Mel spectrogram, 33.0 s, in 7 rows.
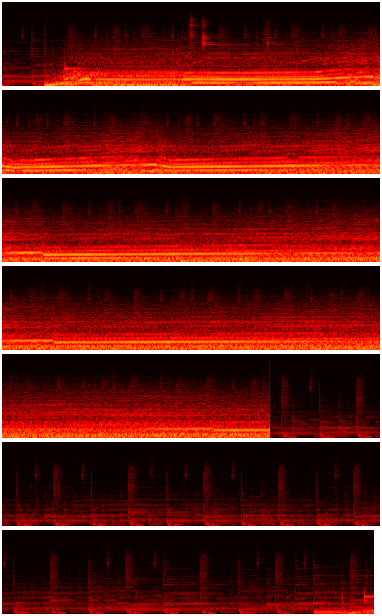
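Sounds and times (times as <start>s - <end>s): car engine accelerating through gears: 0.6s - 22.3s.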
